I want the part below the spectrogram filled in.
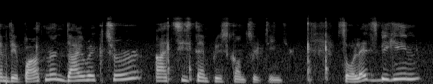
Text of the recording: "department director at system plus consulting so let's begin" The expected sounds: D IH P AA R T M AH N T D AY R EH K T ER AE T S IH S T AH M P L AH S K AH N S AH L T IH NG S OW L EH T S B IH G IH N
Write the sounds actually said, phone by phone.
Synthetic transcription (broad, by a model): D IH P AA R T M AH N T D AY R EH K T ER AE T S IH S T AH M P L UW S K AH N S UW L T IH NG S OW L EH T S B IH G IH N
